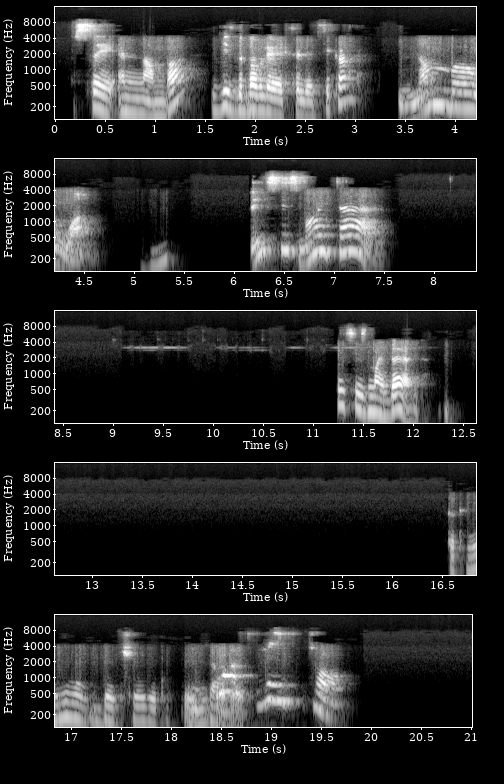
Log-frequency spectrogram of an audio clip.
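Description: A woman speaks calmly and clearly over an online call, pausing between phrases.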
